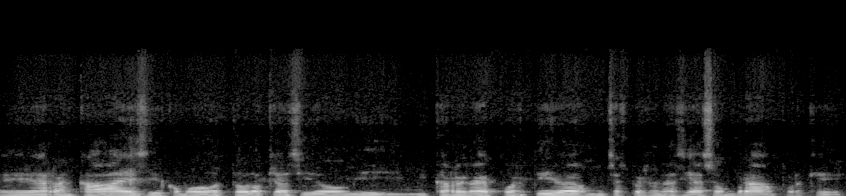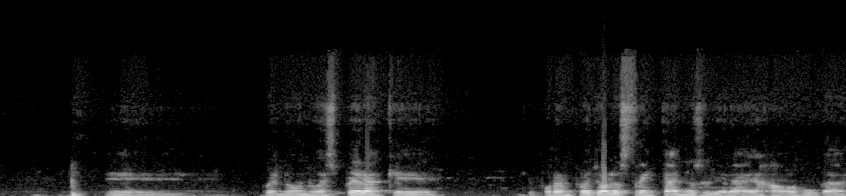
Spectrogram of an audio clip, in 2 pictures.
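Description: The man's voice has a dark, mellow tone and monotone, flat intonation. His loudness swings widely. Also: medium pitch for a man, moderate pace. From Colombia. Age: 30s. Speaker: rugby player turned coach. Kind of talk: interview.

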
